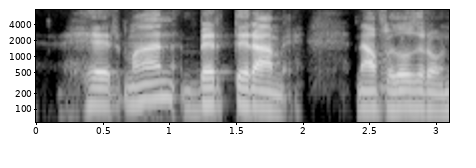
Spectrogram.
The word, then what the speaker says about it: Berterame: And how do you pronounce his last name? Bertame. I if you want to go with the Spanish, you know, if you want to go Bertoame. Herman Bertame.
